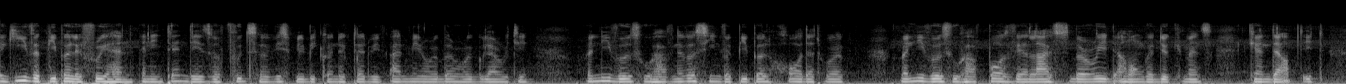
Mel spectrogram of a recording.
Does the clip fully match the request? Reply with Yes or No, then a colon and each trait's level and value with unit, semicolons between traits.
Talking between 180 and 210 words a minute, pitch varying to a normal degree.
No: average, 195 wpm; narrow, 1.5 semitones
